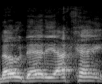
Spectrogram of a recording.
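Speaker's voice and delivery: put-on Southern country accent. Imitating the other speaker's son, a country boy: Ty's country accent. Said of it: "I can hear him now".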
